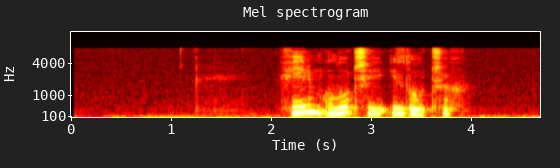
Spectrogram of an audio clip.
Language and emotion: Russian, neutral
